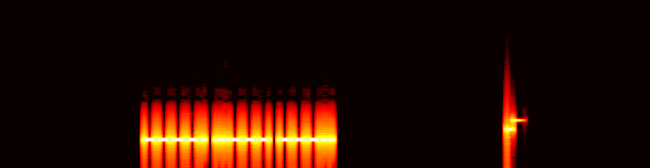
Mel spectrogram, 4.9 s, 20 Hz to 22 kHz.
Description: Morse code, heard as a keyed tone, about 44 wpm, 700 Hz. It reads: 928
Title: Numbers - 3-Digit 45wpm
